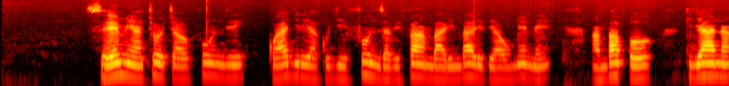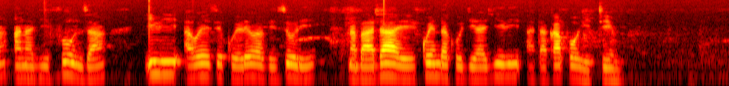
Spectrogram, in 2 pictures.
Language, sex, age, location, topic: Swahili, male, 25-35, Dar es Salaam, education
